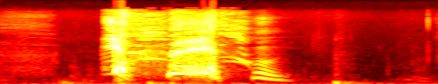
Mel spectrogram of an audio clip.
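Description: A single harsh, raspy cough close to the microphone, followed by a short throaty after-sound and a faint breath.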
